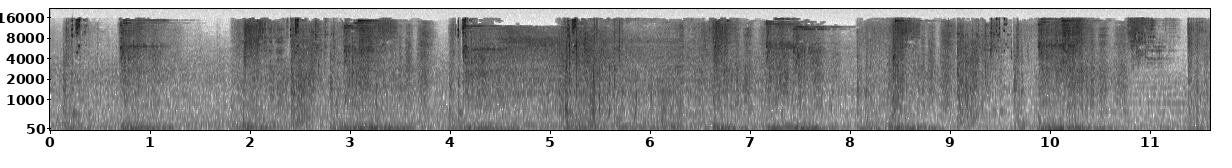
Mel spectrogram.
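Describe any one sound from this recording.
A heavy gun fires in loud, booming blasts.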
